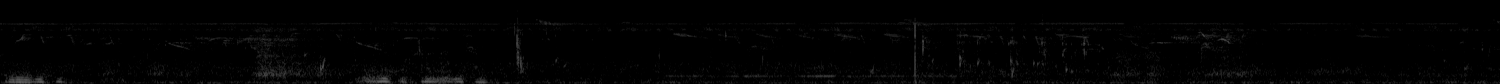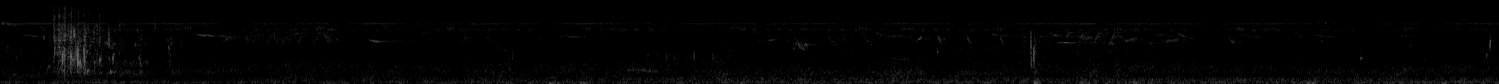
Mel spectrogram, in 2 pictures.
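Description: Quiet riverside ambience: a steady high insect drone with scattered short bird chirps, a few soft low thumps near the start, and one short splash of water about halfway through as the gill net is hauled.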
